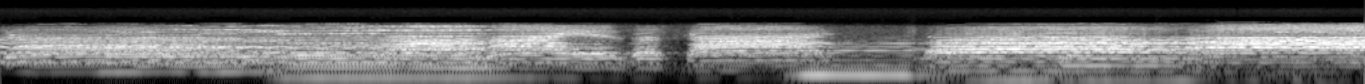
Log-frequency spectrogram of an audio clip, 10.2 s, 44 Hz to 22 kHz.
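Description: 1940s dance orchestra playing sustained, wavering chords in the closing passage of the song, with a brief break about five seconds in. The sound is cut off above about 4 kHz, as in an old 1946 recording.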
